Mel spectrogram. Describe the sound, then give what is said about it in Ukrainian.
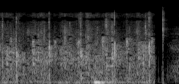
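A crowd of Muscovites at a book fair applauds steadily after a speech, many hands clapping in a dense, continuous patter, then cutting off abruptly near the end. “Зверніть увагу, москвичі аплодують, і це вже інший зріст населення ніж майбутнє Росії, молоді підприємці.”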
